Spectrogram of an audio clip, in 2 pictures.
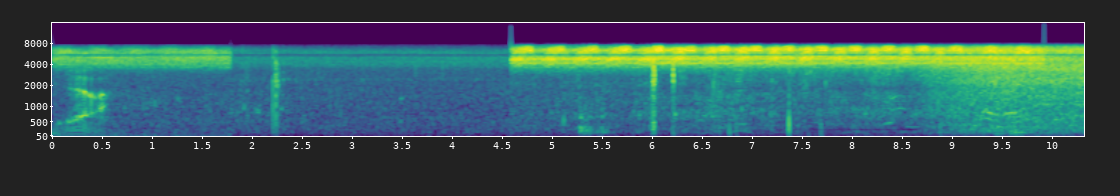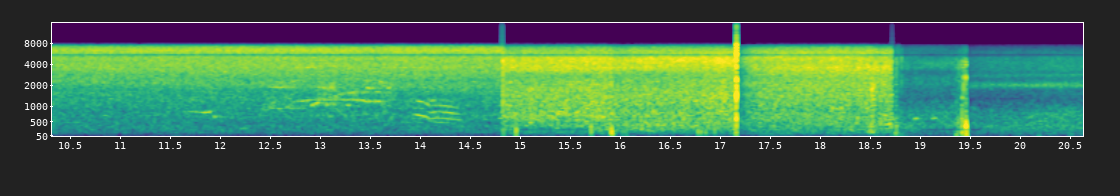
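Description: Waterfall rushing steadily, getting fuller about halfway through and louder still for the last few seconds. Insects buzz with a pulsing high drone in the first half, and there is one sharp click a few seconds before the end.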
